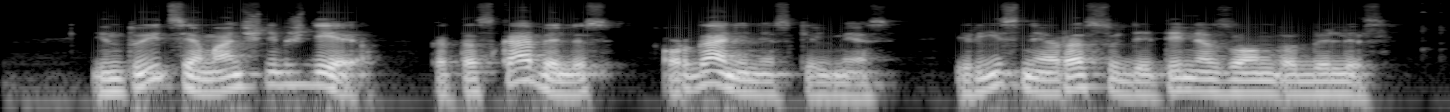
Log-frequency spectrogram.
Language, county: Lithuanian, Vilnius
